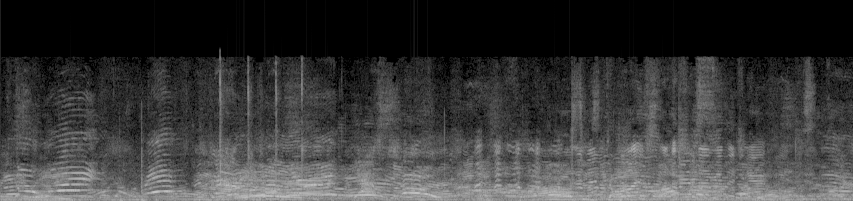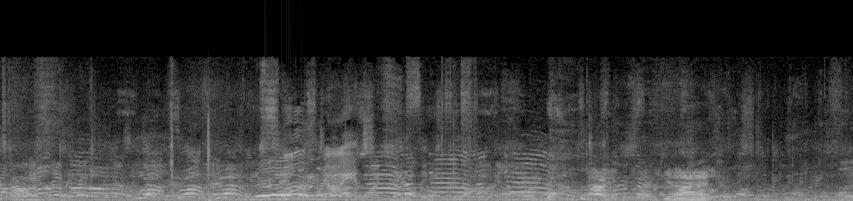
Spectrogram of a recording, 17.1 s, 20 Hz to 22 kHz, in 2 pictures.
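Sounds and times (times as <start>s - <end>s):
voices talking and calling out: 0.0s - 17.0s.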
